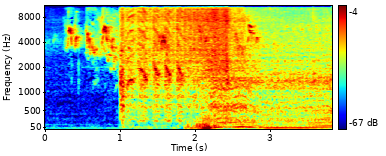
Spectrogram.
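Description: A car engine cranks and starts with a roar.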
